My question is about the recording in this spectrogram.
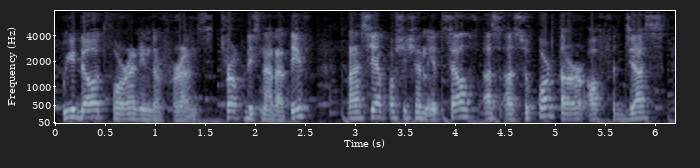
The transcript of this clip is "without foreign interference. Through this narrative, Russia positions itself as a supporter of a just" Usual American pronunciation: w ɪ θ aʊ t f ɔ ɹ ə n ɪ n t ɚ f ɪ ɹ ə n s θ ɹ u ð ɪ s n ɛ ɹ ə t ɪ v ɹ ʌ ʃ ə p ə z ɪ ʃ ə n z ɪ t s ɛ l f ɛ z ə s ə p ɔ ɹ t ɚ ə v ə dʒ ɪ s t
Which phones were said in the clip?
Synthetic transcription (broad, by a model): w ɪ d aʊ t f ɔ ɹ ə n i n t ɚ f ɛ ɹ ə n s t ɹ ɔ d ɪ s n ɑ ɹ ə t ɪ f ɹ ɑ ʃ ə p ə s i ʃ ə n ɪ t s ɛ l f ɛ s ə s ə p ɔ ɹ t ɚ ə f dʒ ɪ s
